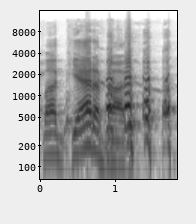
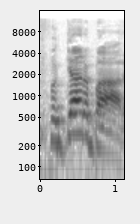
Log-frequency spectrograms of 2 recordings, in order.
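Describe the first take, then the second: First: Put-on slow, laughing New Jersey accent; mock Jersey girl, stretched out and giggling. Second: Lightly voiced Long Island accent, low. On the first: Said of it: "A Jersey girl". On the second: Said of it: "I can talk like I'm from Long Island".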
